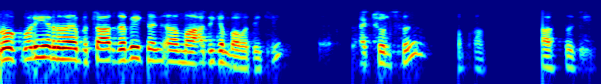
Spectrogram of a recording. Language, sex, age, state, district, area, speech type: Sanskrit, male, 60+, Tamil Nadu, Coimbatore, urban, conversation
